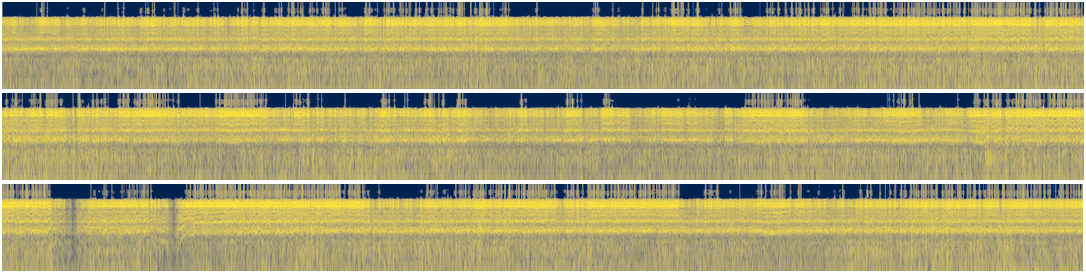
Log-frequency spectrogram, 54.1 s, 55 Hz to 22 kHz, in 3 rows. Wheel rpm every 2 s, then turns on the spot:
230, 230, 230, 230, 230, 230, 230, 230, 230, 230, 230, 230, 230, 230, 230, 220, 230, 200, 140, 140, 210, 230, 230, 230, 230, 240, 230.
none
